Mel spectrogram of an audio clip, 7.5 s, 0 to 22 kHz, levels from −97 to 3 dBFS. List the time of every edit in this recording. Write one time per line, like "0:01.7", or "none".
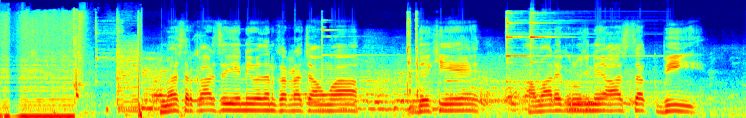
0:01.4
